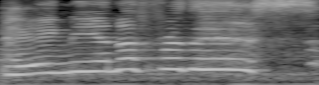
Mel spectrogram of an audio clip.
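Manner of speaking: high, drawn-out yell. Playing a character fleeing a terrifying growl, yelling while running to the exit. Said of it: "You can hear me yell as I run".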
